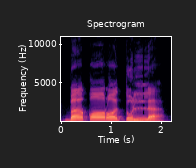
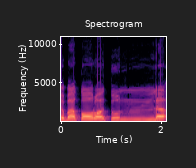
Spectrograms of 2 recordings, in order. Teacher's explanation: Maka kita baca secara idgham nun ataupun tanwin masuk dalam lam secara total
